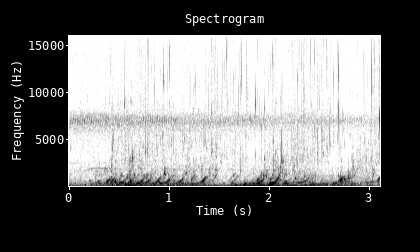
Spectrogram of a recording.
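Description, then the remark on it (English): A female snapping turtle, just put back in the water, blows bubbles that gurgle up in two quick bursts of rapid, burbling pops, fairly loud, with a faint watery hiss in between and no talking. “We feel bad and a little scared, so we put her back in the water where she happily blows bubbles.”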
